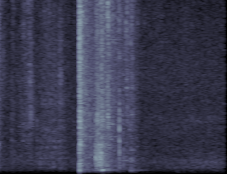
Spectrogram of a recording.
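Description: A pickaxe strikes a wooden box with a sharp crack.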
